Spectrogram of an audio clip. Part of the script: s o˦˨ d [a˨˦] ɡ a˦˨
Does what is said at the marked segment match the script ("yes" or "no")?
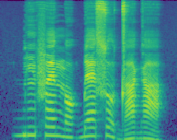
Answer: yes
